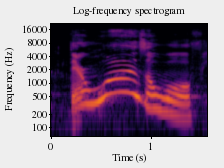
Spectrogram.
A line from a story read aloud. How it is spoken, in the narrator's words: cried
